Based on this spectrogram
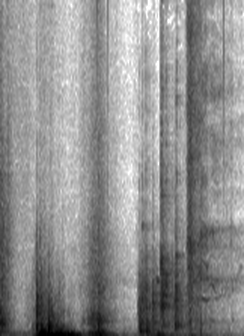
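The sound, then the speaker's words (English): A heavy thud of a man tripping, followed by a second bump and a brief scuffling clatter as he stumbles, with no voices. “tripped as he was...”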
